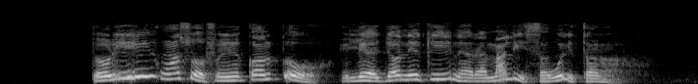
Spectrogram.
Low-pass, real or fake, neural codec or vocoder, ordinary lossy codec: 7.2 kHz; fake; codec, 16 kHz, 4 kbps, FunCodec, trained on Chinese and English, 50 frames a second; AAC, 32 kbps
